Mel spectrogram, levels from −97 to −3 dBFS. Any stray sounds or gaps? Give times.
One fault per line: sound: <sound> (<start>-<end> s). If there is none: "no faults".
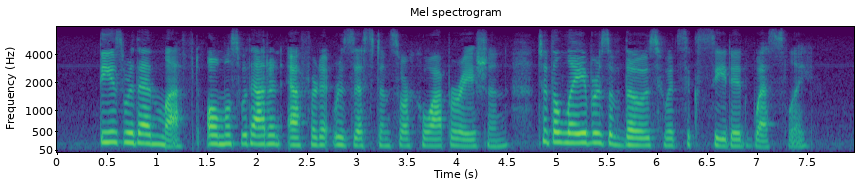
no faults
